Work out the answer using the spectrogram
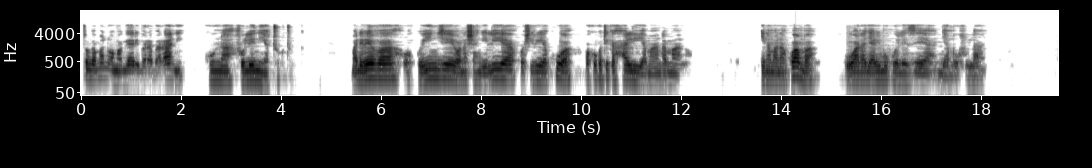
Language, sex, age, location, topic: Swahili, male, 36-49, Mombasa, government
